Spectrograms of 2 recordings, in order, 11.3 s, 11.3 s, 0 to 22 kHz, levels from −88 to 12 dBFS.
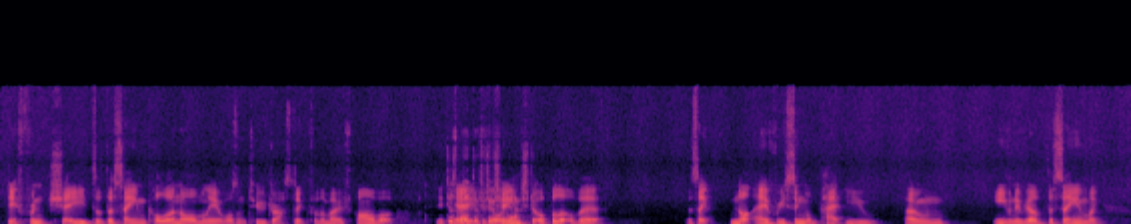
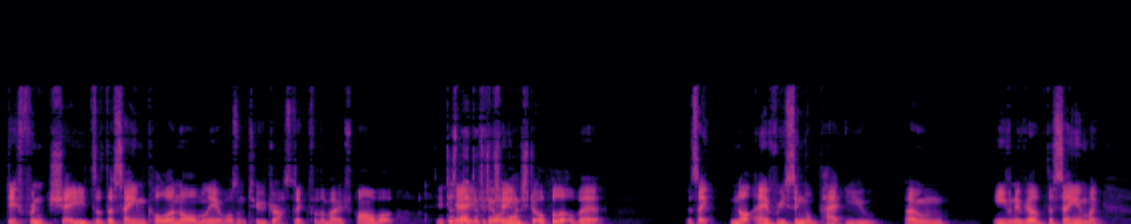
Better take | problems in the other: second | hiss; faint; throughout; 25 dB below the speech

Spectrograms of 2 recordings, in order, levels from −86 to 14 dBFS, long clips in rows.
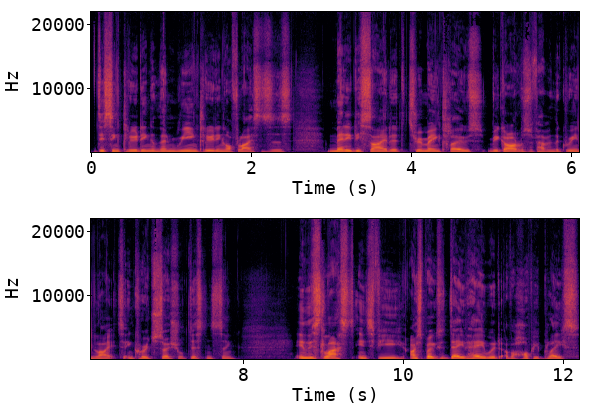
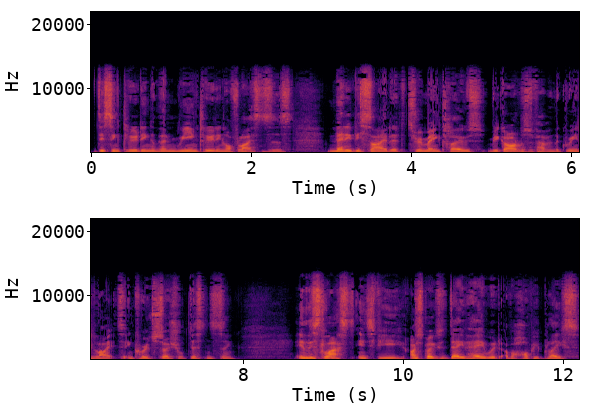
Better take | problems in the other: first | garbled, watery; slightly; nothing above 11.5 kHz

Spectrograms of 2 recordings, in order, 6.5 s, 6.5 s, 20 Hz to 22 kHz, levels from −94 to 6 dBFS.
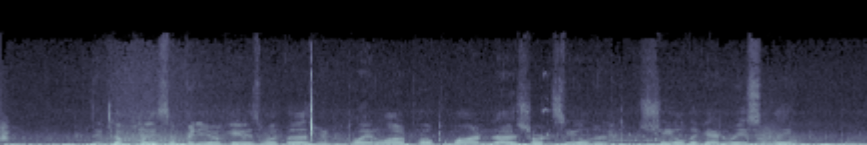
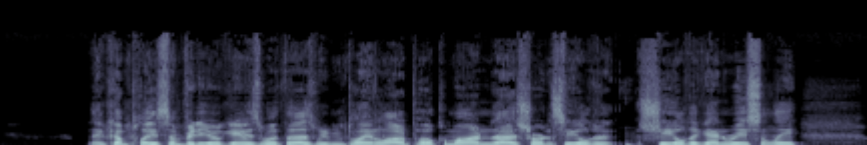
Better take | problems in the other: second | wind noise on the microphone; heavy; 4 dB below the speech

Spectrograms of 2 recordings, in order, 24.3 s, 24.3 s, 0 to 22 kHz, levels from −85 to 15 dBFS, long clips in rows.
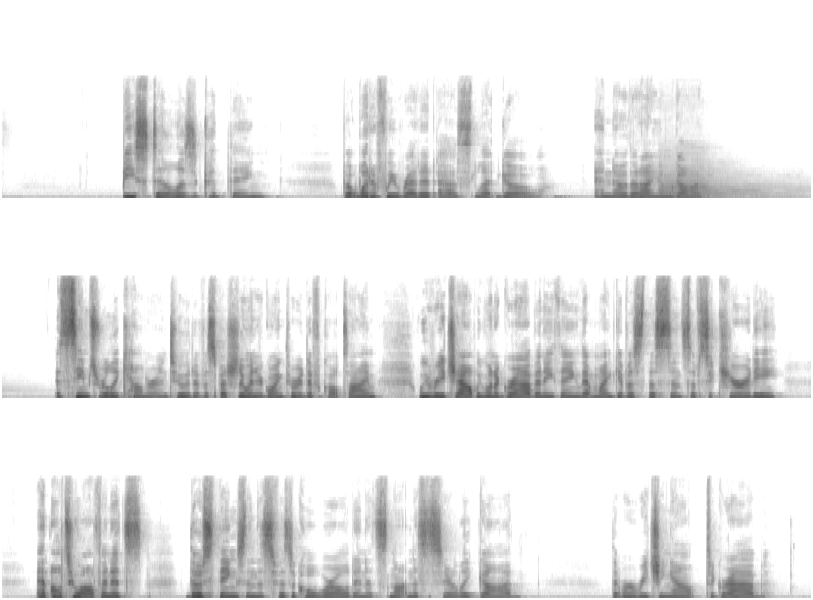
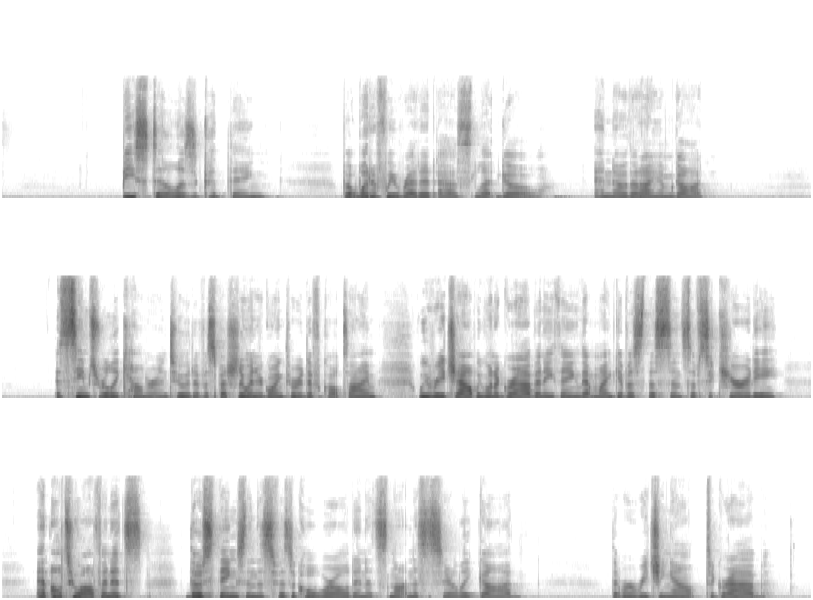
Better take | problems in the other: second | alarm; faint; from 6.5 to 8 s; peak 10 dB below the speech

